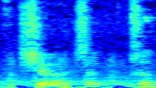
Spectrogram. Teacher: जैसे श को बोलने के लिए हमारी जो है प्राणवायु घर्षण करती हुई बाहर निकलती है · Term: उष्म व्यंजन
